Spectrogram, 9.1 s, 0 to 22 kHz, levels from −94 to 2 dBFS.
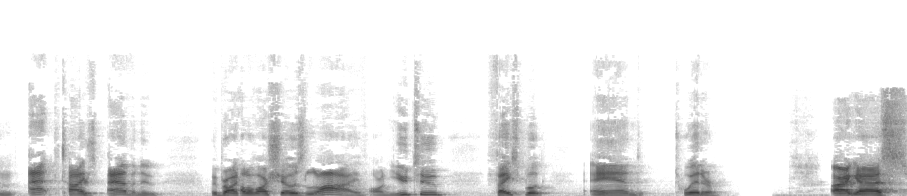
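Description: Compressed frames are skipped at 0.79 to 0.86 s and 2.37 to 2.43 s, just before "of our shows live". Whole 46.4 ms frames go missing. The speech jumps ahead about 150 ms, then about 300 ms.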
